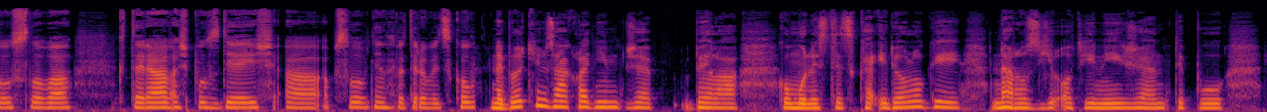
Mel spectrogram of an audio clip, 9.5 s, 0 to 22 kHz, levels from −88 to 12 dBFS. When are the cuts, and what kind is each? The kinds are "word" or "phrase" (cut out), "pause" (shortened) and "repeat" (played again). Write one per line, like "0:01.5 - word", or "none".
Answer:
0:01.3 - word
0:02.9 - word
0:03.5 - word
0:04.7 - word
0:05.8 - word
